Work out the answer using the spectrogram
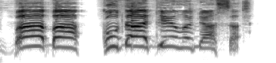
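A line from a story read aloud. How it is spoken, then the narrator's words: Shouted at full voice. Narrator (Russian): он крикнул изо всей мочи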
